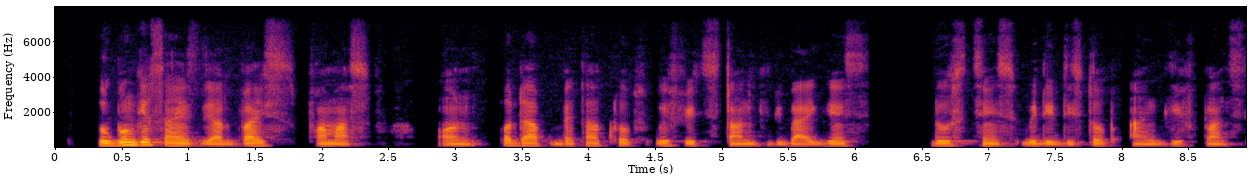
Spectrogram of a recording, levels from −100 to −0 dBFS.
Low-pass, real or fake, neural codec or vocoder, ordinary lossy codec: 7.2 kHz; real; none; none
